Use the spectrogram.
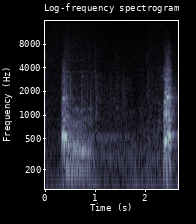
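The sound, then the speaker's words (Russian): A dog barks twice: a sharp bark trailing into a drawn-out tonal whine, then about two seconds of quiet before a second short, sharp bark, with no talk. “Очень хорошая собака. Такая с виду умная, симпатичная.”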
